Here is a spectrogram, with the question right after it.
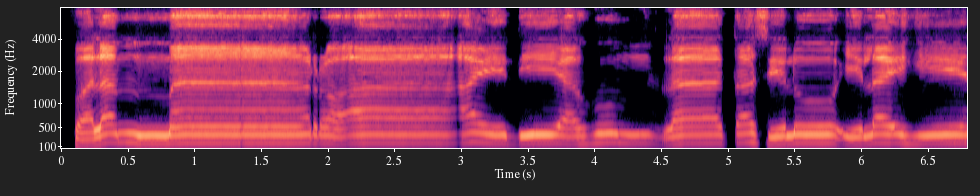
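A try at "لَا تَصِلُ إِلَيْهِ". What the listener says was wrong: La tasilu ilaihi. Lunya pendek.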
